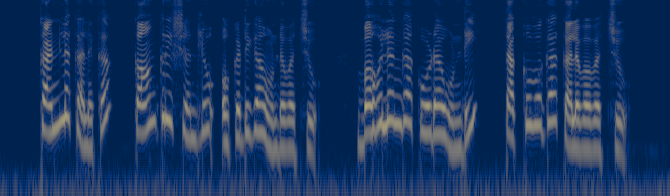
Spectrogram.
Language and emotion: Telugu, neutral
